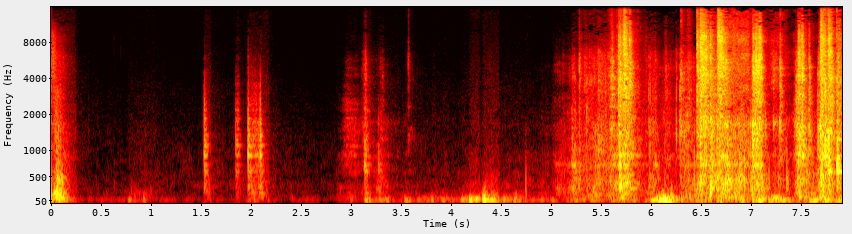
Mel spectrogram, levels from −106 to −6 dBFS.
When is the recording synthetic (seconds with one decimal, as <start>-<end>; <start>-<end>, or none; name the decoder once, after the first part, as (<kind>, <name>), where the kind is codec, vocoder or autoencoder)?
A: none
